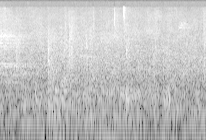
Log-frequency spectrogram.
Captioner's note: none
